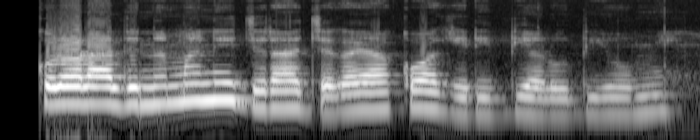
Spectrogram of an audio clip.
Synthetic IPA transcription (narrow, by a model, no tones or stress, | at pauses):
koɾɔɾaːðenɛmaned͡ʑeɾad͡ʑɛɣajakwaɣeɾiðiaɾoðiome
